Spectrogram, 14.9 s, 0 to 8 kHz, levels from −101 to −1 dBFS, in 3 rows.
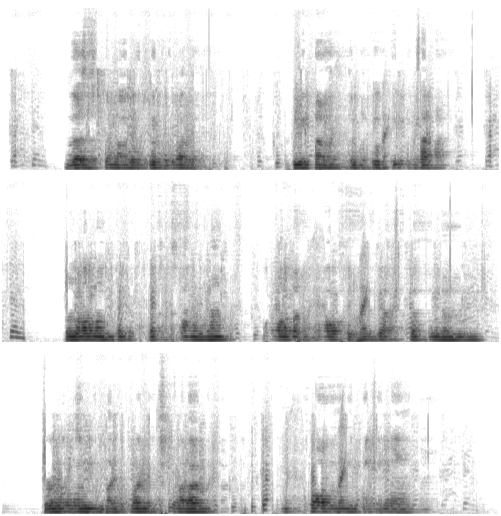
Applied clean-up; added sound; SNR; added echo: neural mask model DeepFilterNet 3.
